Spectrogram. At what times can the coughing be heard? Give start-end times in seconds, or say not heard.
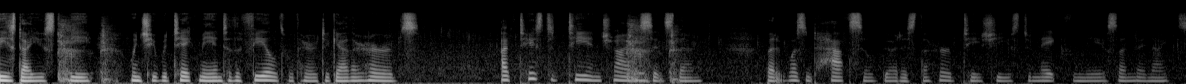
0.6-1.2, 6.2-6.9.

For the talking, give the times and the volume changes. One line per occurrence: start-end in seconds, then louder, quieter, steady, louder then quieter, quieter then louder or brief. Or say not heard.
0.0-11.8 quieter.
